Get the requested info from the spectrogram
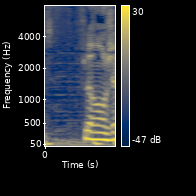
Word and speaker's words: Florent: featuring Volkor X, and I don't know how to say this person's name, Florent? – Yeah, yeah, you're right. Florent Gerbeau.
